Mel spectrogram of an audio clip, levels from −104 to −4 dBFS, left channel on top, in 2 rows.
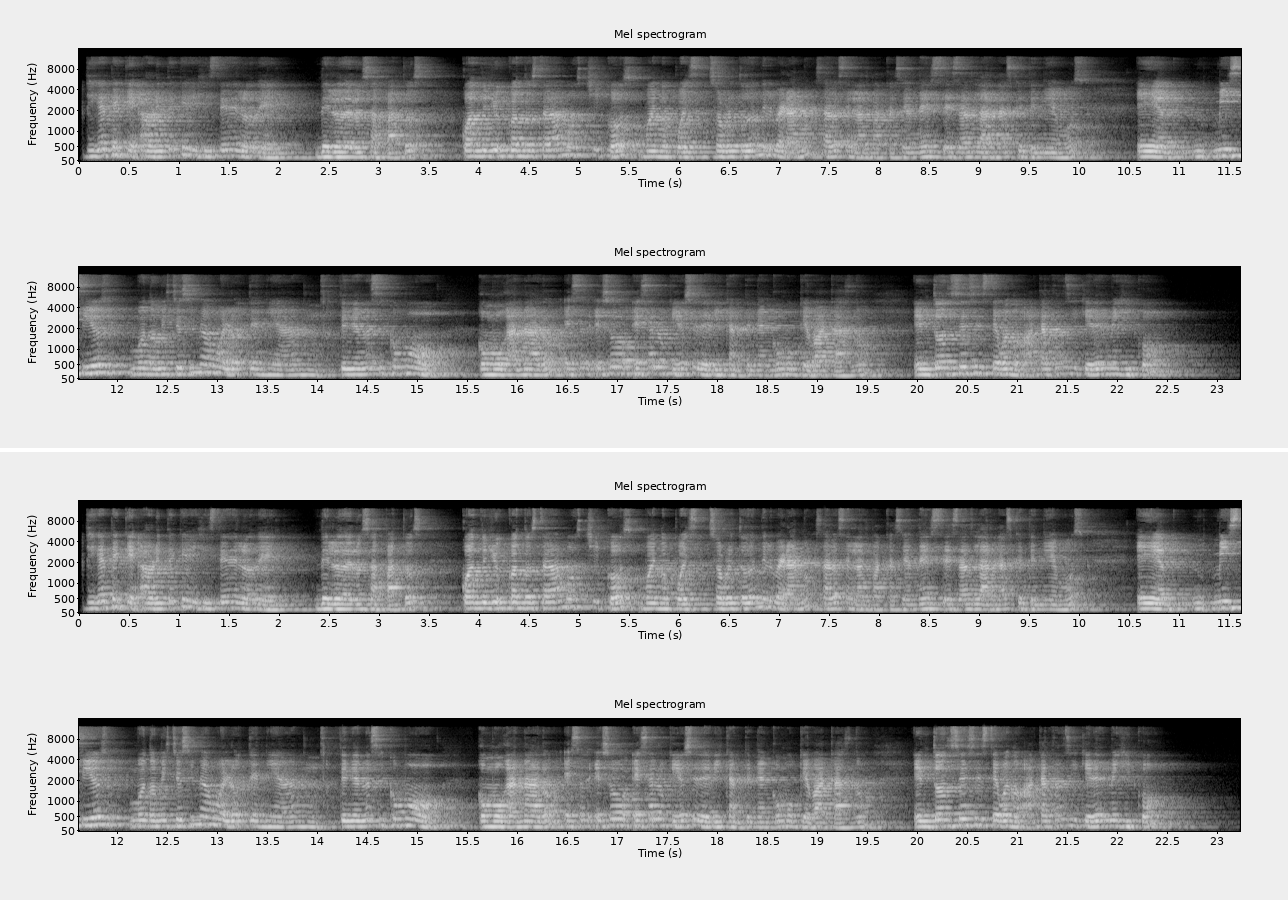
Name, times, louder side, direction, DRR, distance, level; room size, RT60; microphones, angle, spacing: voice 1, 0.0-2.1 2.4-3.4 3.8-10.3 10.6-15.3 15.6-19.7 20.0-22.5, right 1 dB, 20° right, 2 dB, 0.8 m, -27 dB
8.5 x 3.1 x 5.6 m, 1.2 s
head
